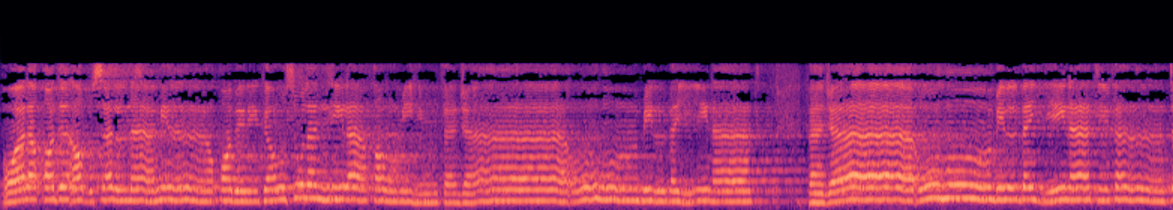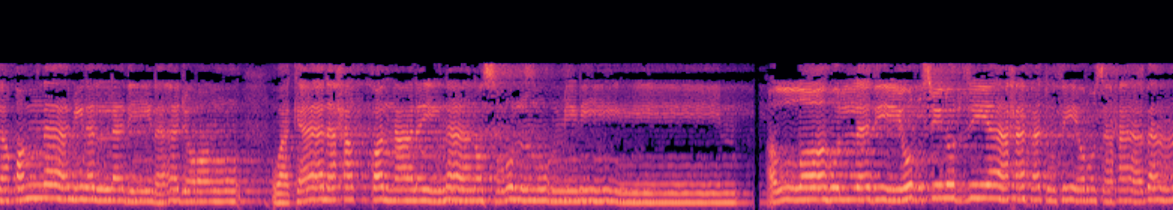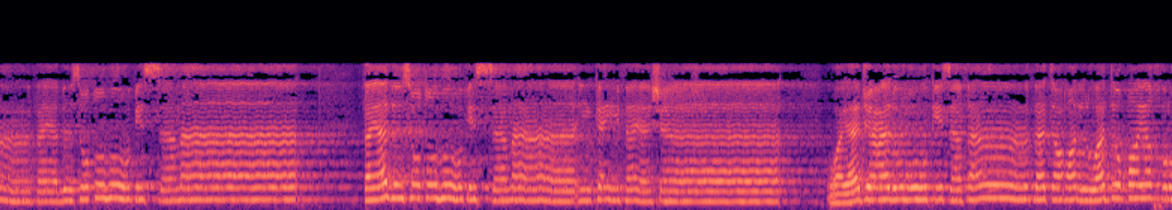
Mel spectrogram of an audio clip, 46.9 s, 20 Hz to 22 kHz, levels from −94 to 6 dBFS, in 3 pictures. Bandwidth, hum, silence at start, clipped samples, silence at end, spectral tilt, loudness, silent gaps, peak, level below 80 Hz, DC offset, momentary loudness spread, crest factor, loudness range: 6.6 kHz; none; 0 s; under 0.1%; 0 s; -4 dB/octave; -17 LUFS; none; 0 dBFS; -60 dBFS; under 0.1%; 6 LU; 18 dB; 4 LU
